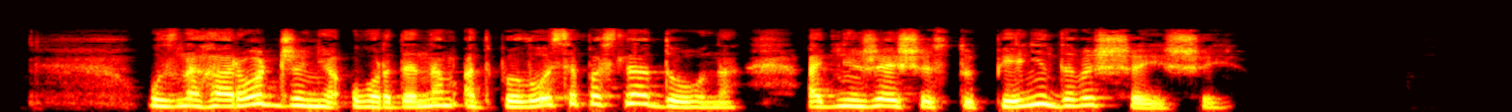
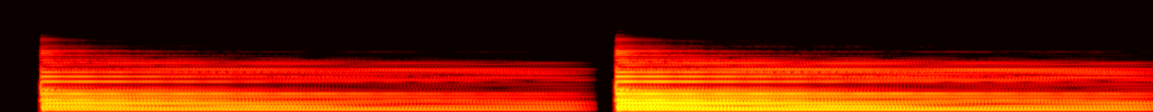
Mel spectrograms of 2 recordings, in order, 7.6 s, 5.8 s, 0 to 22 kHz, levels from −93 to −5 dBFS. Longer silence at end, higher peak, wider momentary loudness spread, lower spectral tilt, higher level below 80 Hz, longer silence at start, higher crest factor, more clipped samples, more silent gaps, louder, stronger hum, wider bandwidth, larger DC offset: first, 1.45 s vs 0 s; first, -2 dBFS vs -10 dBFS; second, 9 LU vs 18 LU; second, -5.5 dB/octave vs -10.5 dB/octave; first, -56 dBFS vs -66 dBFS; first, 0.75 s vs 0.2 s; second, 14 dB vs 20 dB; neither; second, none vs 2.98-3.06 s; first, -15 LUFS vs -30 LUFS; neither; first, 7.8 kHz vs 5.6 kHz; neither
